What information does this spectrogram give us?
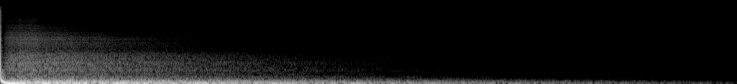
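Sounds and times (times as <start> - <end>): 
impact: 0.0 - 5.0.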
